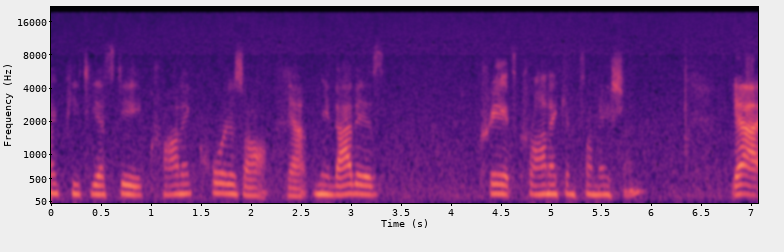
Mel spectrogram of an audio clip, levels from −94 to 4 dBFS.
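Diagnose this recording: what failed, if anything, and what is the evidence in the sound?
Nothing failed; room noise sits about 24 dB below speech.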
